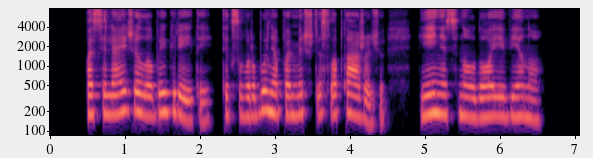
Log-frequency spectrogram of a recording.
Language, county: Lithuanian, Utena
